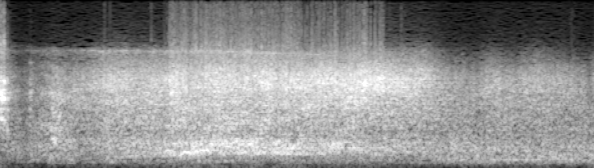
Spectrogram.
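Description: A jet engine roars loudly.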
